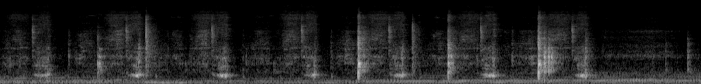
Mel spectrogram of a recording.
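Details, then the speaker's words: Bicycle tire being inflated toward 100 psi after repair: sharp creaks and ticks about once a second as the bead seats into the rim, which is normal. "i don't know if you can hear it creaking but that's just the bead seating in the rim"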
